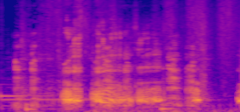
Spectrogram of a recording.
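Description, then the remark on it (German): Several pigs grunt and snort in an irregular series of loud, throaty bursts, with overlapping squeals and snuffles and a busy barn-like background, on the organic farm Gut Marienborn in Büdingen in the Wetterau. “So klingt Bauernhof.”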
